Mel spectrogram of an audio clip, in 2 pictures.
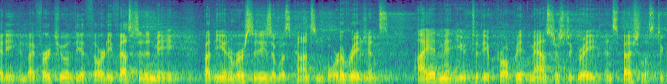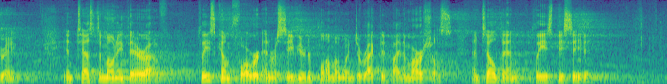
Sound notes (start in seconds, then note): none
